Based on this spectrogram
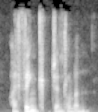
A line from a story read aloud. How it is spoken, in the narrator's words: said Holmes quietly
